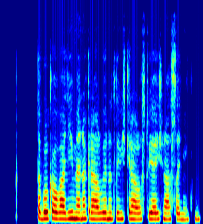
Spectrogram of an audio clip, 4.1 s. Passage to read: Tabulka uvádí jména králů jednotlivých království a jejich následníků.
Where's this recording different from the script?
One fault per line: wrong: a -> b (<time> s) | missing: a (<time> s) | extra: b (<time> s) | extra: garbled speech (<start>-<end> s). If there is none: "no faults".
no faults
